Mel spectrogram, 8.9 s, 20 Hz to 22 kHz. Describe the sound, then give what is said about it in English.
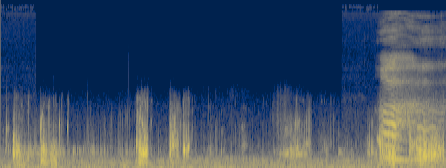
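A giant's stomach rumbling as it digests: deep, bubbly gurgles and low churning groans in several bursts, swelling into a longer, louder groaning rumble at the end. “I'm getting sleepy now. I must have eaten at least 2 dozen bandits. Can you hear them melting away inside me?”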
